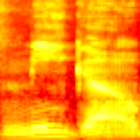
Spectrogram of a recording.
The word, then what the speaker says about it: Mego: m e g o migo to the toy store so that's why it is Migo not mego cuz I was pronouncing it may go for a long time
